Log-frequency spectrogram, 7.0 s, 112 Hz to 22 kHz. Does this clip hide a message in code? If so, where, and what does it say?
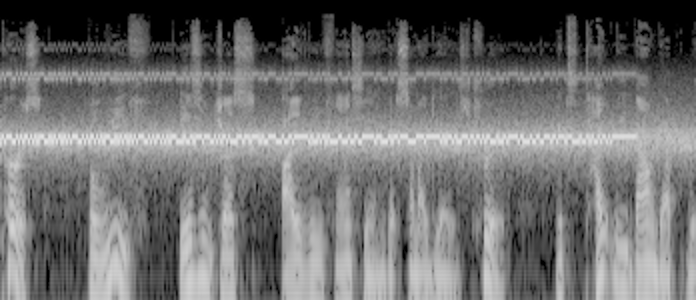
Yes: RTTY (45.45 baud, 170 Hz shift) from 0.0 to 6.4 s, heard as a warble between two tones, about 1900 Hz centre, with radio static, a narrow filter and speech in English. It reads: … QRZ? DE VA9FCJ K CQ DX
